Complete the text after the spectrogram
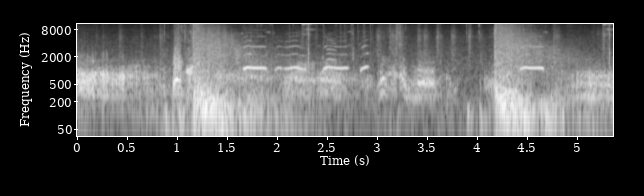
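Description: A rifle fires two loud shots that echo outdoors.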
